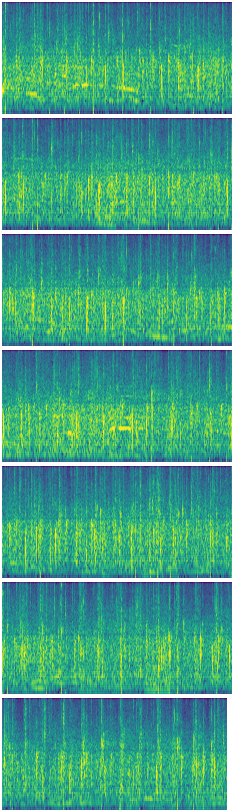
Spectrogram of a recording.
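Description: Audience applauding steadily, a dense, even clapping, with a few voices rising over it.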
